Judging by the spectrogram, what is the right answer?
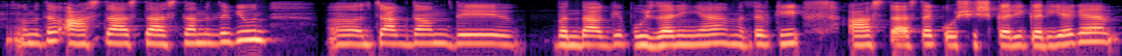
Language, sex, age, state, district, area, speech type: Dogri, female, 30-45, Jammu and Kashmir, Reasi, rural, spontaneous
